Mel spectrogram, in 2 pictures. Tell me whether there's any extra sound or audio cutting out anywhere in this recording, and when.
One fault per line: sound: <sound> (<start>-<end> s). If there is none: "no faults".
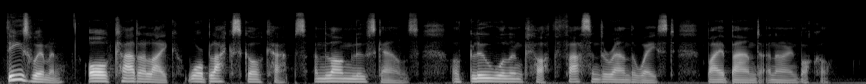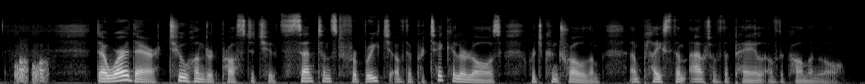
sound: laugh (8.8-9.2 s)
